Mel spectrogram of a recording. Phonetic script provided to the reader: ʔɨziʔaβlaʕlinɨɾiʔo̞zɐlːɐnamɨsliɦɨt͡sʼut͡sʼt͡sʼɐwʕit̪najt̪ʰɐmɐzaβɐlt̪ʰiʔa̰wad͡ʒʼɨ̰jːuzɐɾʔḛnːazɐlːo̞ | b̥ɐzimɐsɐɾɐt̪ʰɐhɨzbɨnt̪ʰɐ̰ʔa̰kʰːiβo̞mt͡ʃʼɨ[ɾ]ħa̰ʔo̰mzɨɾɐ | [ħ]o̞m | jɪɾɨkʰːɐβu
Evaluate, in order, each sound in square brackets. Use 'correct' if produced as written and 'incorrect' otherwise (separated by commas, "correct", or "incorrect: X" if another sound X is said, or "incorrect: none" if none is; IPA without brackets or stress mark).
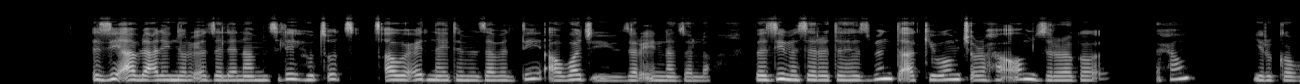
correct, correct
